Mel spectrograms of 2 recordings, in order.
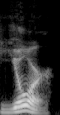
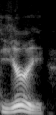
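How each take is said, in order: First: The surname ends in an 'r' sound. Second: The surname ends in an 'ee' vowel. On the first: The speaker calls it right. "It's Yor" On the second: The speaker calls it wrong. "It's not Yuri. I've always pronounced it Yuri"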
